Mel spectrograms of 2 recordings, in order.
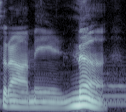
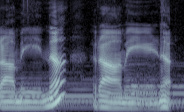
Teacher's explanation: where the n has now become the retroflex na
